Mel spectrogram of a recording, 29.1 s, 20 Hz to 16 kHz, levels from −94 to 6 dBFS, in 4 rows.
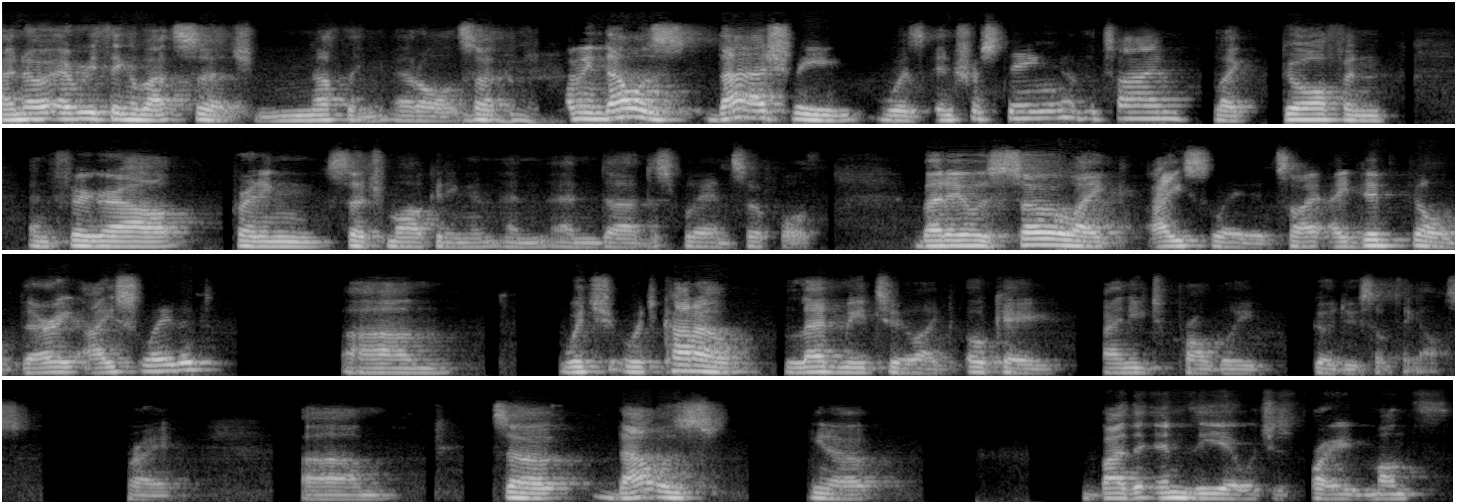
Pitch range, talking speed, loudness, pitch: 135-160 Hz, 180 wpm, -23 LUFS, 145 Hz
